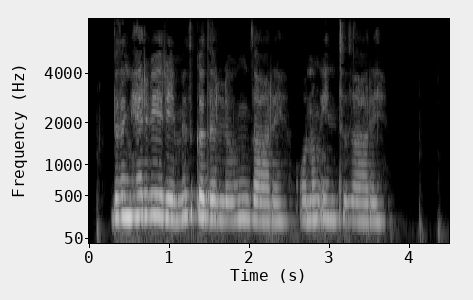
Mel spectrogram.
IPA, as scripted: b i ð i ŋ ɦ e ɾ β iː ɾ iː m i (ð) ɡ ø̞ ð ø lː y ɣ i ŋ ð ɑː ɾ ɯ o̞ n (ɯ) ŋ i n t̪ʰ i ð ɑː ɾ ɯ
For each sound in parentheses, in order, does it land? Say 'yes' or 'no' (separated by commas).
yes, no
